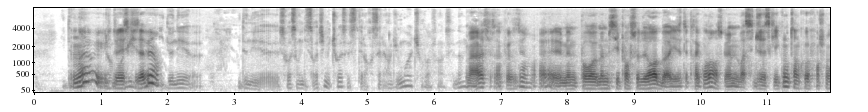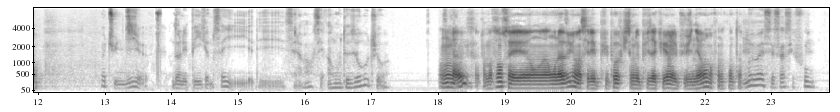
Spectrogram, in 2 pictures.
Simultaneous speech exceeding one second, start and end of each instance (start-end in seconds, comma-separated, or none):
0.6-1.9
